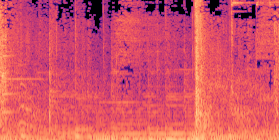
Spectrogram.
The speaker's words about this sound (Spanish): Le ha disparado a Payne en la pierna.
